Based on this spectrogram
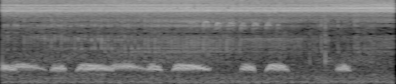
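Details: Spotted dove calling from a ground decoy trap, drawing a wild dove down to fight over territory from morning until noon; mellow hollow coos in a broken series, some long and drawn out, others short, with a steady high insect-like whine behind.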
